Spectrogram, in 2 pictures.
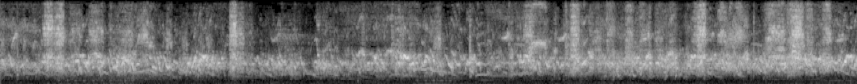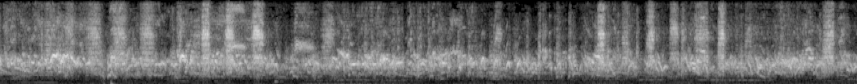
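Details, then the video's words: Budgerigars, several birds together, keeping up a dense, continuous warbling chatter of chirps, squawks and rapid twittering notes with no pauses, bright and high-pitched throughout. "Amazing Talking Happy Budgies Sounds"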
